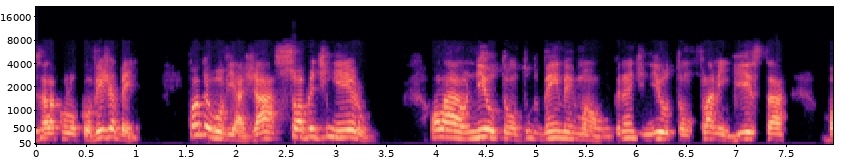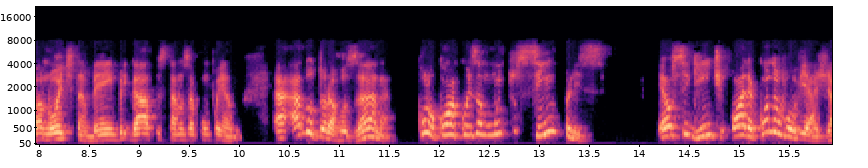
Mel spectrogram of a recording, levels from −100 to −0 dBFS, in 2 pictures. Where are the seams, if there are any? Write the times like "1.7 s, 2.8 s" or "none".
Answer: none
